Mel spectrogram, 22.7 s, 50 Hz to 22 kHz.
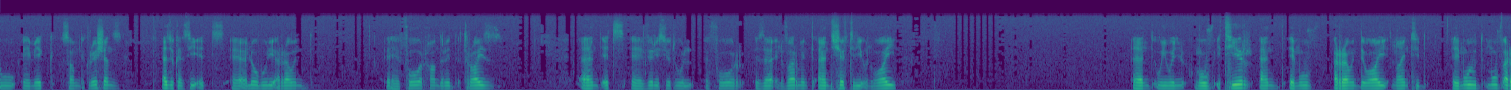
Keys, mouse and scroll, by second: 0.8 Tab, 8.2 KP_Divide, 9.9 KP_7, 12.5 shift+d, 15.2 ctrl+z, 15.9-17.7 drag, 18.1 shift+d, 19.7 r, 21.6 ctrl+z, 22.2 r.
